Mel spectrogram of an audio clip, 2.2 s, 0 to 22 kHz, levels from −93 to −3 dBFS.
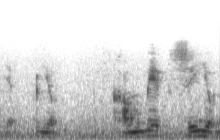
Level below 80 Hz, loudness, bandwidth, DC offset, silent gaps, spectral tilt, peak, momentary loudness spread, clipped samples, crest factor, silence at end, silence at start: -50 dBFS; -30 LUFS; 6.6 kHz; under 0.1%; none; -8 dB/octave; -12 dBFS; 14 LU; under 0.1%; 16 dB; 0 s; 0 s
